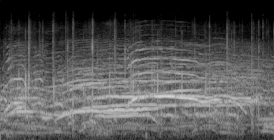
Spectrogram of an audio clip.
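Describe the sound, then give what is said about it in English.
A crowd of employees bursts into loud, sustained cheering as a court decision cancelling a sale is announced over the phone by their lawyer, many overlapping voices shouting and whooping at once in high, excited pitches, with no break for the full few seconds. “And they announced it, and the lawyer, they were on the phone with a lawyer, and it just erupted. Everyone erupted.”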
